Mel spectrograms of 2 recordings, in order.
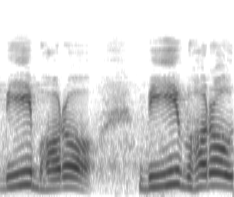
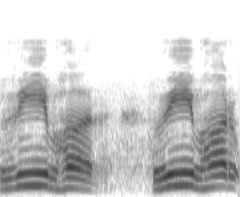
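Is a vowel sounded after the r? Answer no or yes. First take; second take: yes; no. First: The r is followed by a vowel sound. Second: The r is said without a following vowel. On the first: The speaker calls it wrong. "অনেকে বি ভর বি ভর উচ্চারণ করে ফেলেন। বি ভর হবে না তো" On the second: The speaker calls it right. "রয়ের নিচে হসন্ত থাকলে ভি ভর ভি ভর উচ্চারণ করবেন"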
